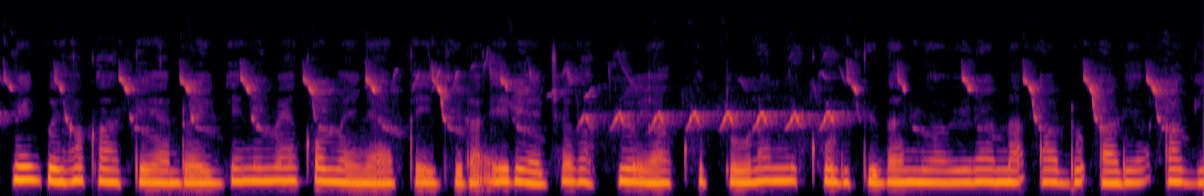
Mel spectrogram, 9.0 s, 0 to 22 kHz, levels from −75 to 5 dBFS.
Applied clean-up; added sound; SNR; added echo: neural mask model Resemble Enhance denoiser.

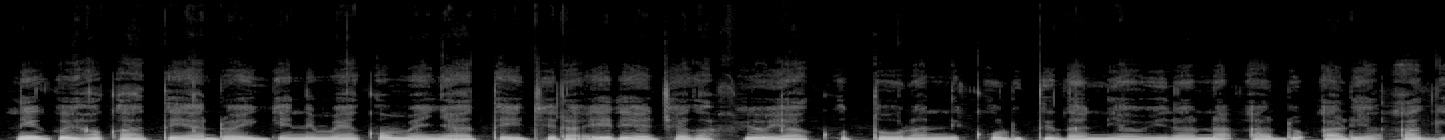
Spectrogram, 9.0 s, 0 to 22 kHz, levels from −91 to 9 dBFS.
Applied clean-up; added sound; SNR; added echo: none; none; none; none.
